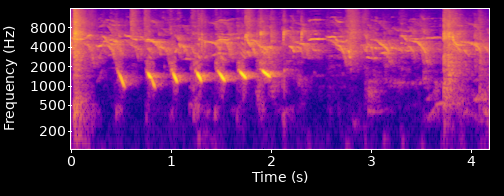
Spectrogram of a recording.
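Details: Songbird in the morning, possibly one of the bulbuls or a white-eye: a run of seven clear, quick downslurred whistled notes, then softer scattered chirps and a sharp click near the end.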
